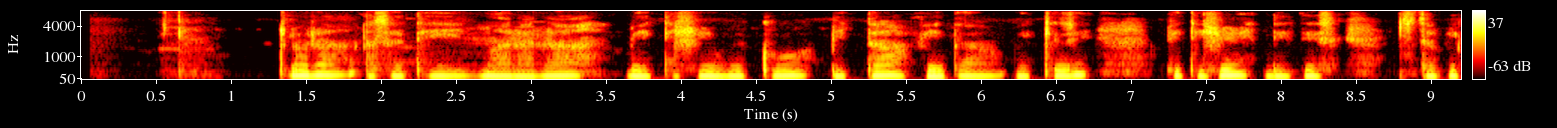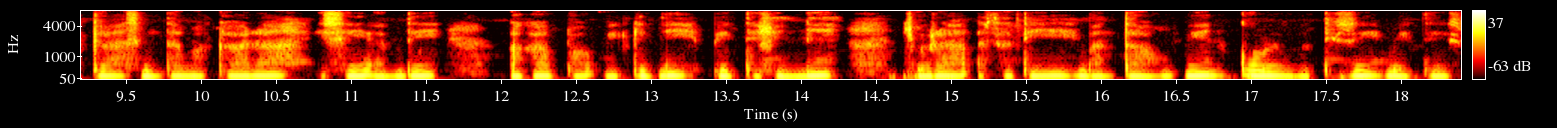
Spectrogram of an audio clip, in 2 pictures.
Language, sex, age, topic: Gamo, female, 25-35, government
